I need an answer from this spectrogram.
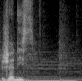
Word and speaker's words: Yanis: âne parizon le reste yanis en grec se prononcent janice un riff peut-être qu'on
